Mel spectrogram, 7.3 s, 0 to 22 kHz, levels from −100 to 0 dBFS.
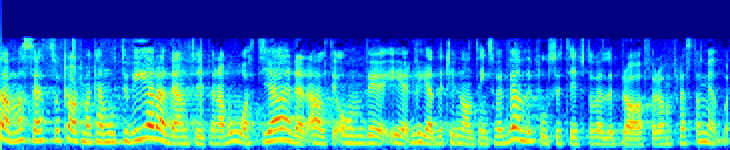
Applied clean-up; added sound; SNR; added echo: none; none; none; none.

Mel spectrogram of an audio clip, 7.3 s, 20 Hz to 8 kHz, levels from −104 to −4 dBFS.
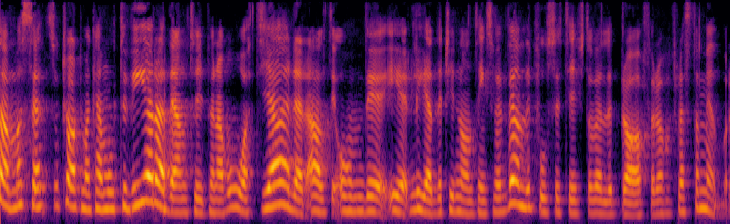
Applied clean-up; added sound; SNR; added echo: neural mask model DeepFilterNet 3.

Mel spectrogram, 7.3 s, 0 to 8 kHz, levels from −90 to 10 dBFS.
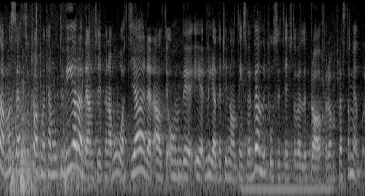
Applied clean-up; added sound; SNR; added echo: none; Musical instrument + Thunder / Rain; 9 dB; none.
